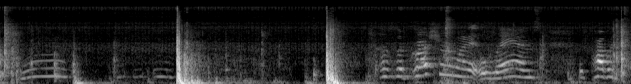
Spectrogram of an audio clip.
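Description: Partly filled plastic water bottle flipped and landing twice, two loud thuds about a second and a half apart.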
